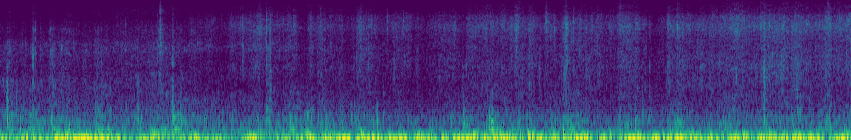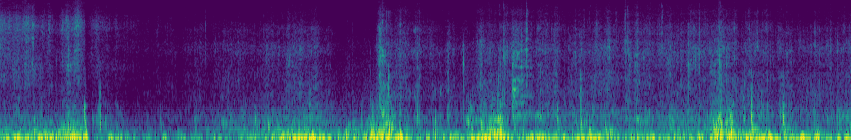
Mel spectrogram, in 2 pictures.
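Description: Mountain bike tyres crunch over dry leaves on a dirt trail.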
